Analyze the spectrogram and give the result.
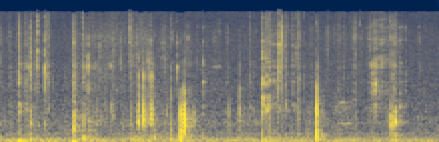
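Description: A faceted, solid, dry purple soap bar held in the hand is scraped with a utility knife. It makes a run of short, dry scraping and clicking strokes with brief crackly bright edges over a low rumble, and each one stops almost instantly.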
